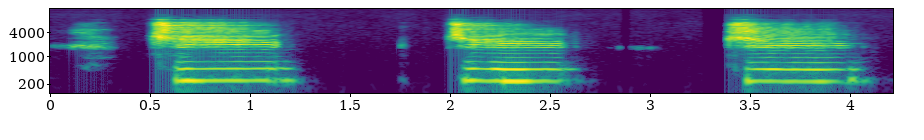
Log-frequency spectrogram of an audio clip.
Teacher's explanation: The tongue is trying to curve back.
